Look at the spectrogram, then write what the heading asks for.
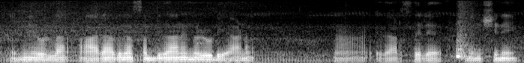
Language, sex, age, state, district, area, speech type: Malayalam, male, 45-60, Kerala, Kollam, rural, spontaneous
